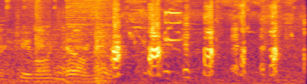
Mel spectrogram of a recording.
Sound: laughs

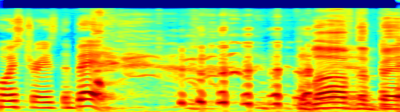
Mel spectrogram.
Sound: laughs

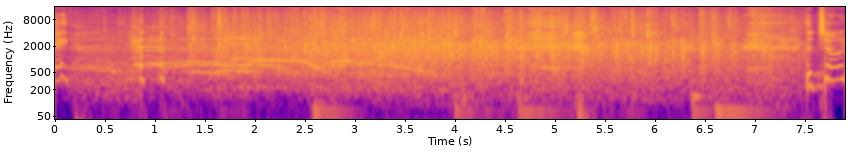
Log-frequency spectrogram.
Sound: cheering and Applause

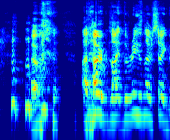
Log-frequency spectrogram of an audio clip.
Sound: laughs

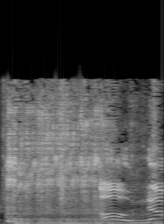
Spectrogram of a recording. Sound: farting noise

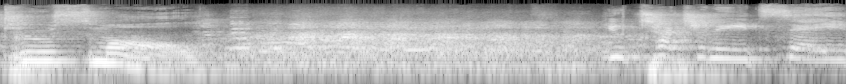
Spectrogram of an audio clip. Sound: audience laughing

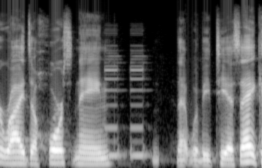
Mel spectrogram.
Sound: buzzer beeping

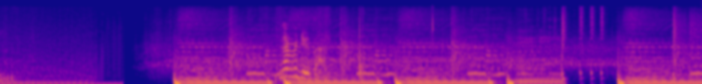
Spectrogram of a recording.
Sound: clapping

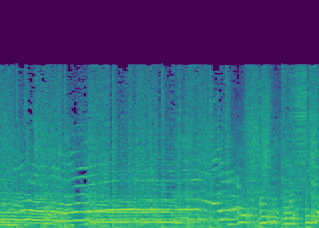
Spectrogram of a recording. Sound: screaming; laughs

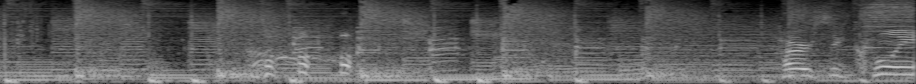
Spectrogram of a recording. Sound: laughs

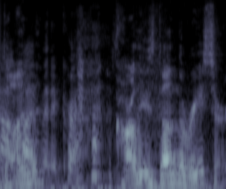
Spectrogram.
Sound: laughs

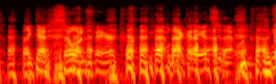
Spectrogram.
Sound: laughing

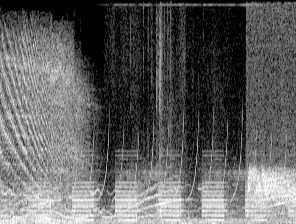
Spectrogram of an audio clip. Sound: alarm!

